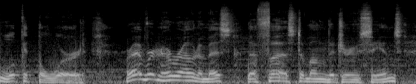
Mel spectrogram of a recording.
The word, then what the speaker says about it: Hieronymus: Don't look at the word, Beld. Hieronymus. You're saying it right. Don't look at the word. Reverend Hieronymus, the first among the Drusians, is most often...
